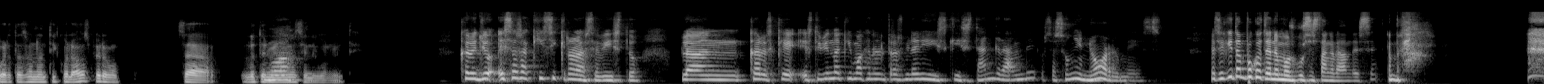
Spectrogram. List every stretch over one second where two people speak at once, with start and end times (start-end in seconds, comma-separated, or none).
none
